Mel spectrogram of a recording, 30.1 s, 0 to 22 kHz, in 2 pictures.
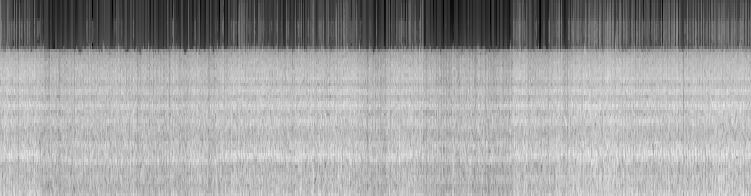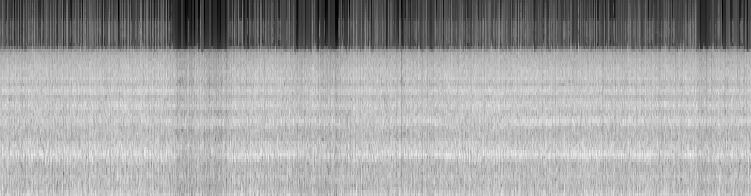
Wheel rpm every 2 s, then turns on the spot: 200, 200, 220, 210, 210, 210, 220, 210, 210, 220, 220, 220, 230, 230, 220.
none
